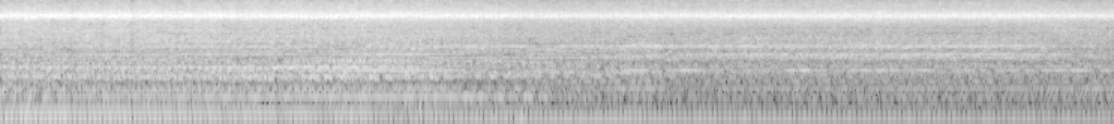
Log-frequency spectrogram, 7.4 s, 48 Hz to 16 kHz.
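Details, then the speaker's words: Chevy Silverado V8 after an exhaust manifold leak that caused cold-start noise was fixed with new ARP manifold bolts and anti-seize on the passenger side. It now settles into an even, quiet idle with no ticking or puffing: normal idle. "all right so there you have it nice and quiet no more exhaust leak"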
